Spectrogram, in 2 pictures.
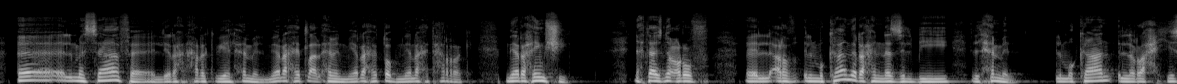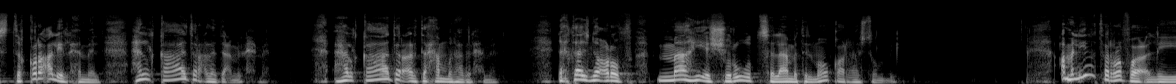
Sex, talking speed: male, 150 wpm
